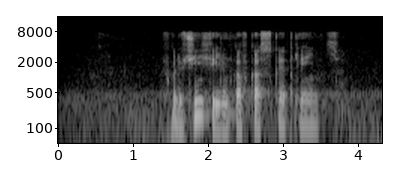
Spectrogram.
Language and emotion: Russian, sad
